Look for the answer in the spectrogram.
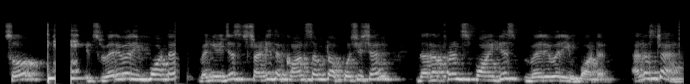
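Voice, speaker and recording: High-pitched guy lecturing physics online, slow and repetitive, roomy dull sound. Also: expressive, a little mellow. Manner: repetitive, patient explaining. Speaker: teacher. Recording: echoey, muffled online call audio.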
